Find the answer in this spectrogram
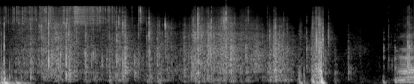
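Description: Dry uncooked rice pouring into a pot, a dense rattling patter of grains. It ends with a single knock about three seconds in.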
